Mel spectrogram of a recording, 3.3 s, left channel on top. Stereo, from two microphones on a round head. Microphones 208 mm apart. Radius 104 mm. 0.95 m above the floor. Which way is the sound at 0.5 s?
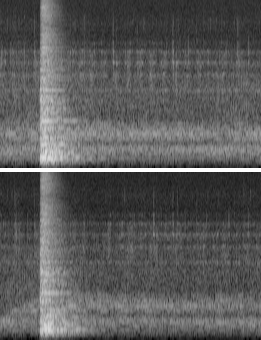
25° right (ahead or behind).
